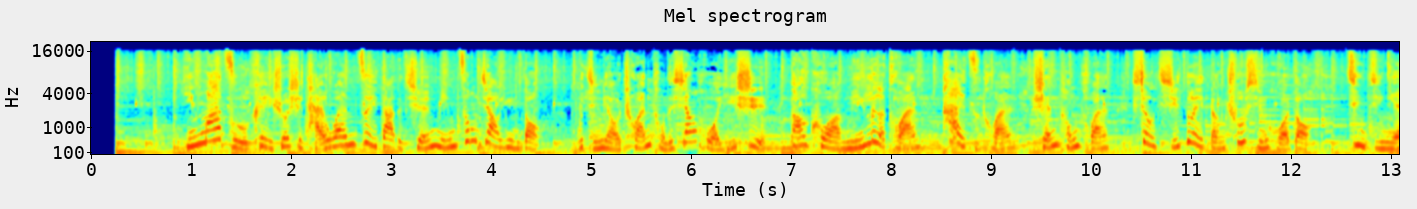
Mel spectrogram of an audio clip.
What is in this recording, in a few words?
Tai Wan Promotion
